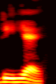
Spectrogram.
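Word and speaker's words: 袋: Butterfly to Hu Dai, ultimatum to Tong Dai, spy to Jian Dai, UFO, flying saucer, to Fei Dai, Dai is pronounced as Diye.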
